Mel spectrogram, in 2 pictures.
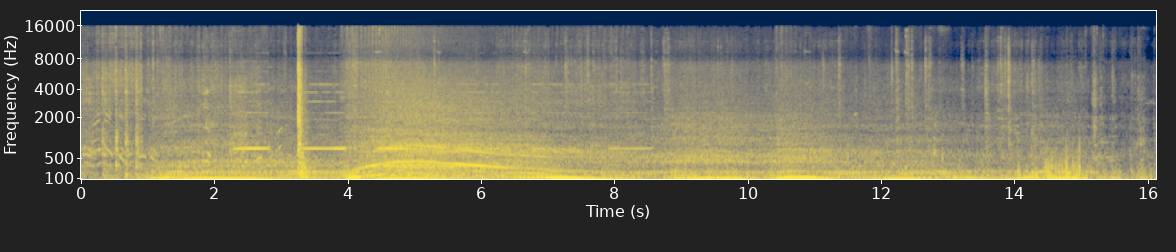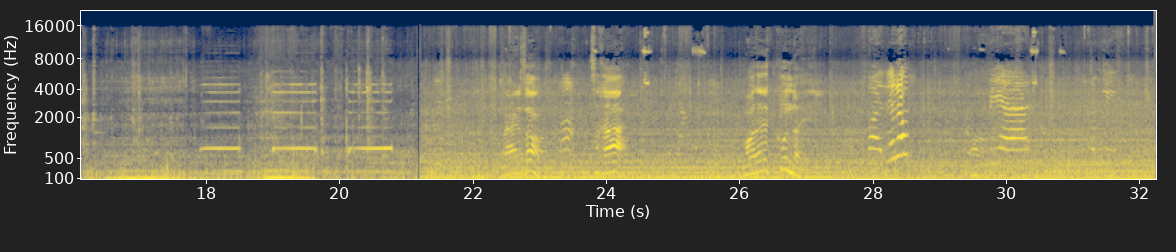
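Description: Pickup truck engine running unevenly at low revs, with one rise and fall in revs and a few short beeps. About two-thirds of the way in, the sound turns into the steady low rumble of the truck driving, heard from inside the cab.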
